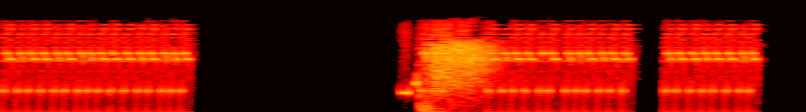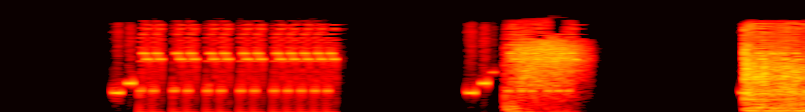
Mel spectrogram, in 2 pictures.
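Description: Short electronic beeps tick rapidly, on and off, in quick bursts.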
